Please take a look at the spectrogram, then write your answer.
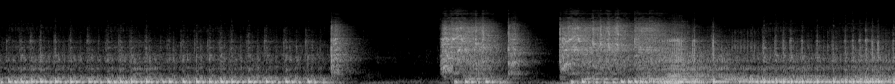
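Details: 2005 Yamaha Zuma YW50 two-stroke scooter: catches and buzzes, drops out twice into near silence, then refires roughly; hard starting, won't stay running; secondary ignition coil later measured bad (8.52 vs 2.9 kilo-ohms).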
